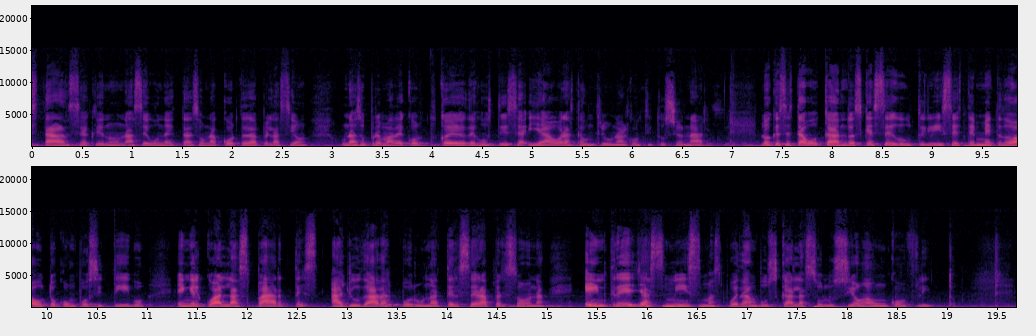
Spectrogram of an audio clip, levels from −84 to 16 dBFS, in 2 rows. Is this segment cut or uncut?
cut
